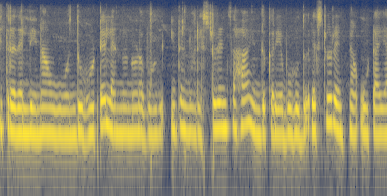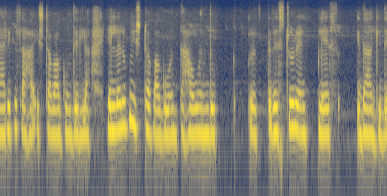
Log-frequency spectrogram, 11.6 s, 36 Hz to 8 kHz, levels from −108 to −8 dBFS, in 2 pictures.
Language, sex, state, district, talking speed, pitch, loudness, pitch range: Kannada, female, Karnataka, Dharwad, 120 wpm, 205 Hz, -16 LUFS, 200-220 Hz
